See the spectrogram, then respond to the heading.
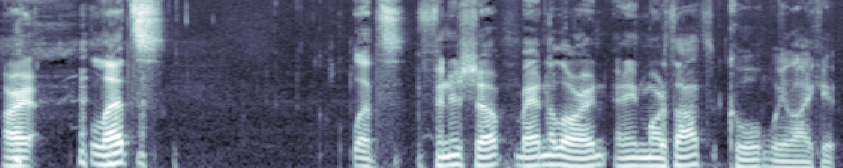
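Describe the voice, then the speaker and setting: A man hosting a casual podcast chat, enthusiastic and quick to laugh. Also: medium pitch, no echo. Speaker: podcast host.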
